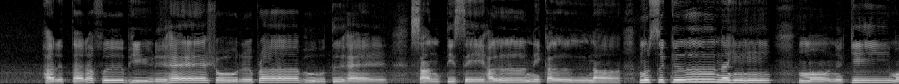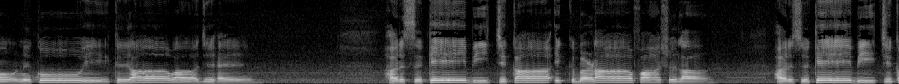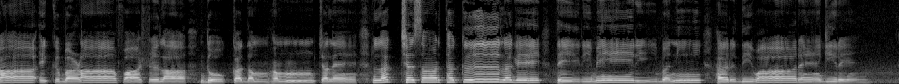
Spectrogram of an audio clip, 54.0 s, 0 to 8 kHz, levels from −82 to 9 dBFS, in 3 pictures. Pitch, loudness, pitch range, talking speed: 160 Hz, -17 LUFS, 140-175 Hz, 50 wpm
